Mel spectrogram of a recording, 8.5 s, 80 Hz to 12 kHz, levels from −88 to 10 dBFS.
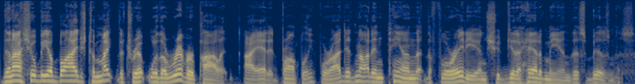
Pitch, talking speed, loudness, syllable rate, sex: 130 Hz, 225 wpm, -20 LUFS, 5.4 syllables/s, male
